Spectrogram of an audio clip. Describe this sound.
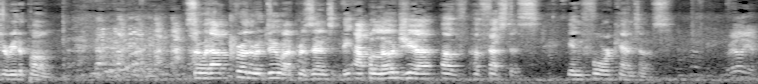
A man talks while some people laughs and cheers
